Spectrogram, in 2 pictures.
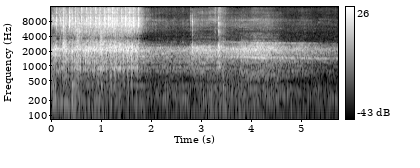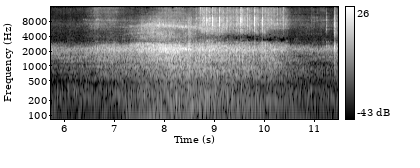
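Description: A sewing machine stitches a trouser back pocket with a steady mechanical whir and rattle, pausing and slowing briefly before picking up again, loud and close.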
